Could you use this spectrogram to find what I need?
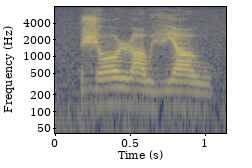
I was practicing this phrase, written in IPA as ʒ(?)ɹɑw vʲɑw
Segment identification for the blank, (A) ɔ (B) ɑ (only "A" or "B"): A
